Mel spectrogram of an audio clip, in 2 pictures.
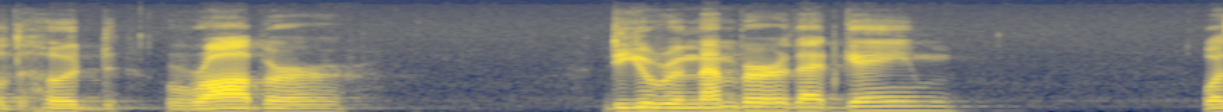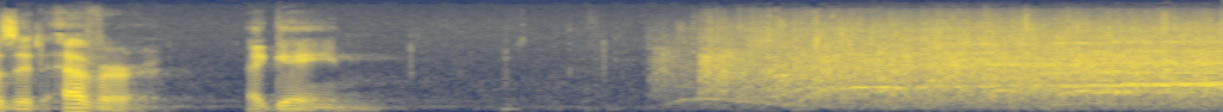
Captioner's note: applause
